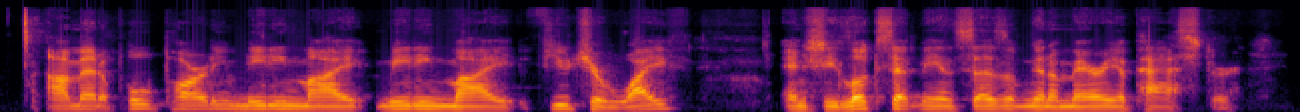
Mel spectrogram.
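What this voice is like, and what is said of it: Kentucky accent. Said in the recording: “that's why I have this Kentucky accent, by the way. And so born and raised in Kentucky.”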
